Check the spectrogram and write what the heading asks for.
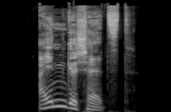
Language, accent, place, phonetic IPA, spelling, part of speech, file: German, Germany, Berlin, [ˈaɪ̯nɡəˌʃɛt͡st], eingeschätzt, verb, De-eingeschätzt.ogg
- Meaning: past participle of einschätzen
